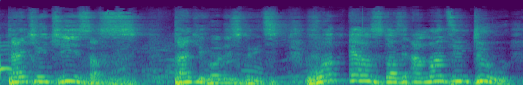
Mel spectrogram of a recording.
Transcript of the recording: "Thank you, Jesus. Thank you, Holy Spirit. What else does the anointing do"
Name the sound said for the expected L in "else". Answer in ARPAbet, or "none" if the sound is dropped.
L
